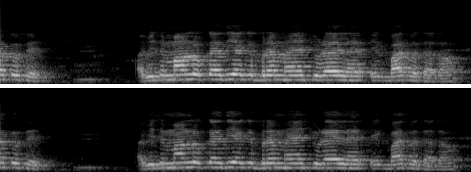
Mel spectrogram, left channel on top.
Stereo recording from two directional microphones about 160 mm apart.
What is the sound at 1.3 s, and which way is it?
A man's voice, 30° left (ahead or behind).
